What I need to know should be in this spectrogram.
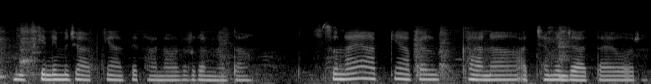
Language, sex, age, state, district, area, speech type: Urdu, female, 18-30, Uttar Pradesh, Gautam Buddha Nagar, urban, spontaneous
